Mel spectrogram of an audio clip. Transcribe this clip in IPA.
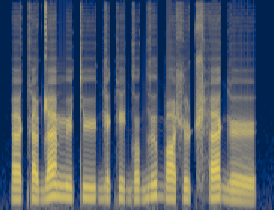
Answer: æ k æ ɖ æ m y t̪ y ɡ e k i ɡ o ɡ ɯ b ɑ ʃ y ʈ͡ʂʰ æ ɡ ø

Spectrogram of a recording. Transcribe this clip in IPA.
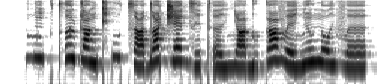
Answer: ʎ ũ˥ k tʼ ʌ˥ u̯ ɖ ɑ˧ ŋ cʰ u˥ t͡s ɑ˩ d̪ ɑ˥ d͡ʒ æ˥ d͡z ɪ˩ tʼ ɜ˩ i̯ ʎ ɑ˩ ɡ ʊ˩ ɡ ɑ˥ v ɛ˩ ʎ ə̃˥ u̯ n ɔ˧ i̯ v ɜ˩

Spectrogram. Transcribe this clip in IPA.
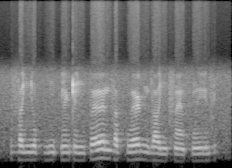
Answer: z ʌ ɲ ʊ kʷ i̤ ɲ ʔ ĩ ʈ ĩ ɲ p ɘː n z ʌ kʷ ɘː ɳ n d ʌː ɲ f ɛ̃ xʷ ĩː z

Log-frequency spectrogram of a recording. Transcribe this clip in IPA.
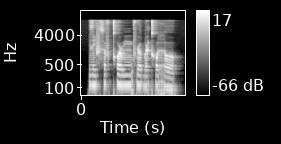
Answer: ð i f θ ɵ f kʰ o ɭ mː ṵ f ɳ ɵ b ɐ ɭ kʰ o r o

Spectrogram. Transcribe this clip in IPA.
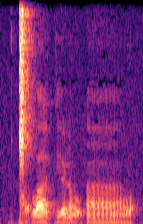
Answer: ǁ ɛ̰ lˠ a pʲ ɤ ɭ ẽ lˠ ʔ ãː lˠ

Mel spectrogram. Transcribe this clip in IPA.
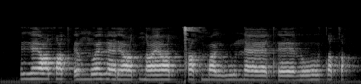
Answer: ɣ ɛː tˤ a tʼ ɛ ŋʷ æ ð æ ɾ ɛː tˤ n æː tˤ ǀ ɛ tˤ m ɨː β u n æː tʼ ɛː ð oː t ɨ tˤ

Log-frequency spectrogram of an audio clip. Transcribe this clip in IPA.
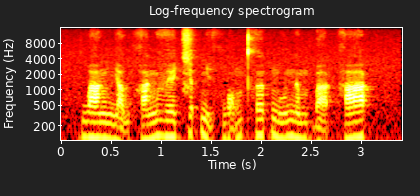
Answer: k w a˧ ŋ ɲ a˧˩ w h a˨˦ ŋ v e˧ t͡ɕ ə˦˥ t̚ ɲ ḭ˧˨ h w ɔ̰˧˥ m t̪ʰ əː˦˥ k̚ m u˨˦ n ə˧ m ɓ a˨˩ k̚ h a˦˥ k̚

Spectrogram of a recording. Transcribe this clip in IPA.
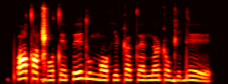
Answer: pʼ o tˤ u ɡ͡ǁ ɔ t e p e d u n̪ ɔ x i ʈ œ t̪ ɛ n̪ œ ʈ o ɡ i d e

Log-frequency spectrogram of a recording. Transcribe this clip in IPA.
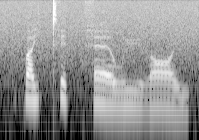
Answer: p ɐ˨˥ j t̪ʰ ɪ˨˥ k̚ h ɛː˨˩ w yː˨˩ l ɔː˨˩ j

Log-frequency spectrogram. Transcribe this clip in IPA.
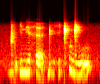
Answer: ɡ͡ǁ ṵ ʔ i mʲ ɛ h ɛ̰ | ɖʱ i̤ h i ǁʰ o ŋ͡ǁ e̤ w ṵ

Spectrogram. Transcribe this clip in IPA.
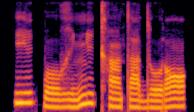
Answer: j i˦ k͡p oː˨ ɣ ɪ˨ ɲ i˦ kʰ ã˨ t a˨ d oː˨ ɾ ɔ˦

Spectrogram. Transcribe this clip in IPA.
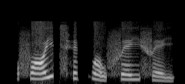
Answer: f ɔː˨˥ j t͡sʰ ɪ˨˥ k̚ w o˨˩ w f e˨ j f e˨˩ j

